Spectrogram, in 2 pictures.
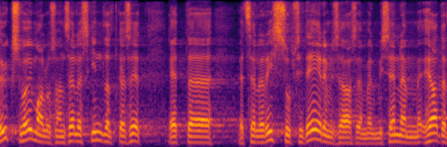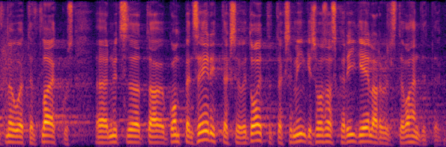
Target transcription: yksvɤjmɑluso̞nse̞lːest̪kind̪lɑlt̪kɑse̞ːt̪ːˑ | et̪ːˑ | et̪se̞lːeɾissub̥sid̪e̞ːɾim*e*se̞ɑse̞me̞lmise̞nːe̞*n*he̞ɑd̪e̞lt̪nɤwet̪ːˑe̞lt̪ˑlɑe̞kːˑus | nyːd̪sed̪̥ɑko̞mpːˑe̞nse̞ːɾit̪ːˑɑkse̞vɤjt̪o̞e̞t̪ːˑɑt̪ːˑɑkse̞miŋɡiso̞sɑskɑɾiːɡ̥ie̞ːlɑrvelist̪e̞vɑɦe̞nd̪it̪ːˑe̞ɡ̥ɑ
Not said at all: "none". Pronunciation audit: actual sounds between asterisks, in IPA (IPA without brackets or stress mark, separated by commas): i, m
